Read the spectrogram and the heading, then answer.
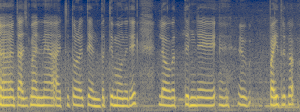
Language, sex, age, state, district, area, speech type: Malayalam, female, 30-45, Kerala, Kasaragod, rural, spontaneous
